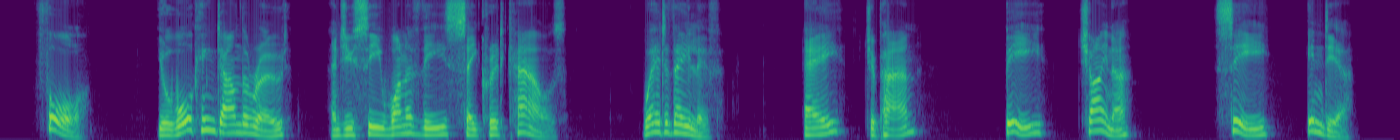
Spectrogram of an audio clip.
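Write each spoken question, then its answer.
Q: Where do they live?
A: C: India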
